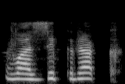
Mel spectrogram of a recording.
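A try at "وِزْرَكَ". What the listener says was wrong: Wizrak. How wa with kasra under it. There's viz.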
